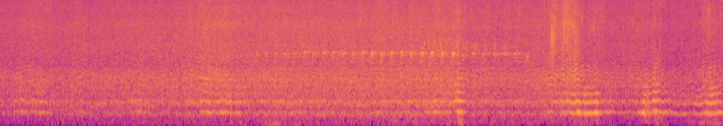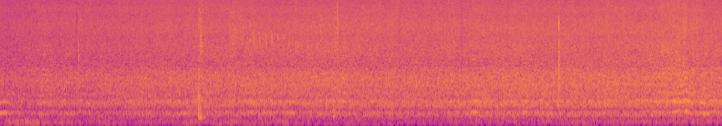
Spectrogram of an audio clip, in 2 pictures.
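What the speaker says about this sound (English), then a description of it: "this is another nice frame of what we call brood, and it's full of bees" A dense, steady hum of many honeybees buzzing up close on a brood frame, continuous throughout with a few louder passes and small bumps.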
